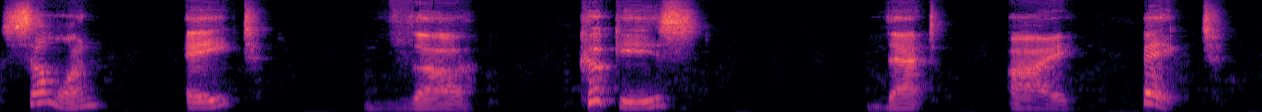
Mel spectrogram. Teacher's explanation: for your nouns they're gonna be very high ate is gonna be a little high the word that will be low and that I will be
